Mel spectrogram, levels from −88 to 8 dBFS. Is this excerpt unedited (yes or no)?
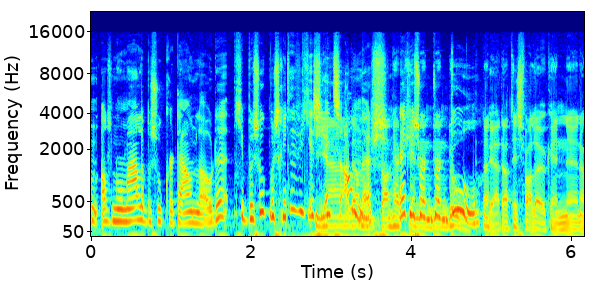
no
